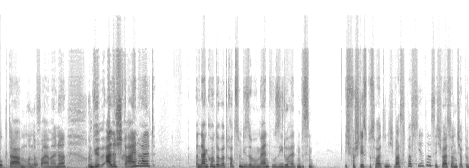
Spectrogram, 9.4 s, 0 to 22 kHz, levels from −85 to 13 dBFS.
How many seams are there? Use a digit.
0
